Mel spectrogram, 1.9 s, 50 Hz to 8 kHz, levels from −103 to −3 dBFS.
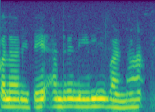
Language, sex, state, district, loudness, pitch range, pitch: Kannada, female, Karnataka, Koppal, -12 LUFS, 190-200 Hz, 195 Hz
